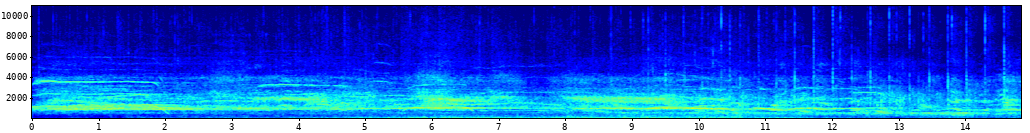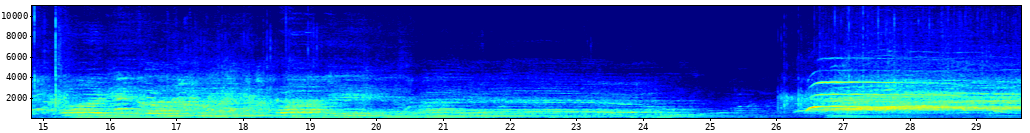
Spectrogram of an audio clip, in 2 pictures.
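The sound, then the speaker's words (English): An audience cheers and whoops loudly and continuously while a choir holds a long sustained note underneath, as the performer heads back to the stage from the audience floor. The roar dips briefly near the end, then surges back even louder. “With his choir still holding that note, he heads back to the stage and the crowd is loving it.”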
